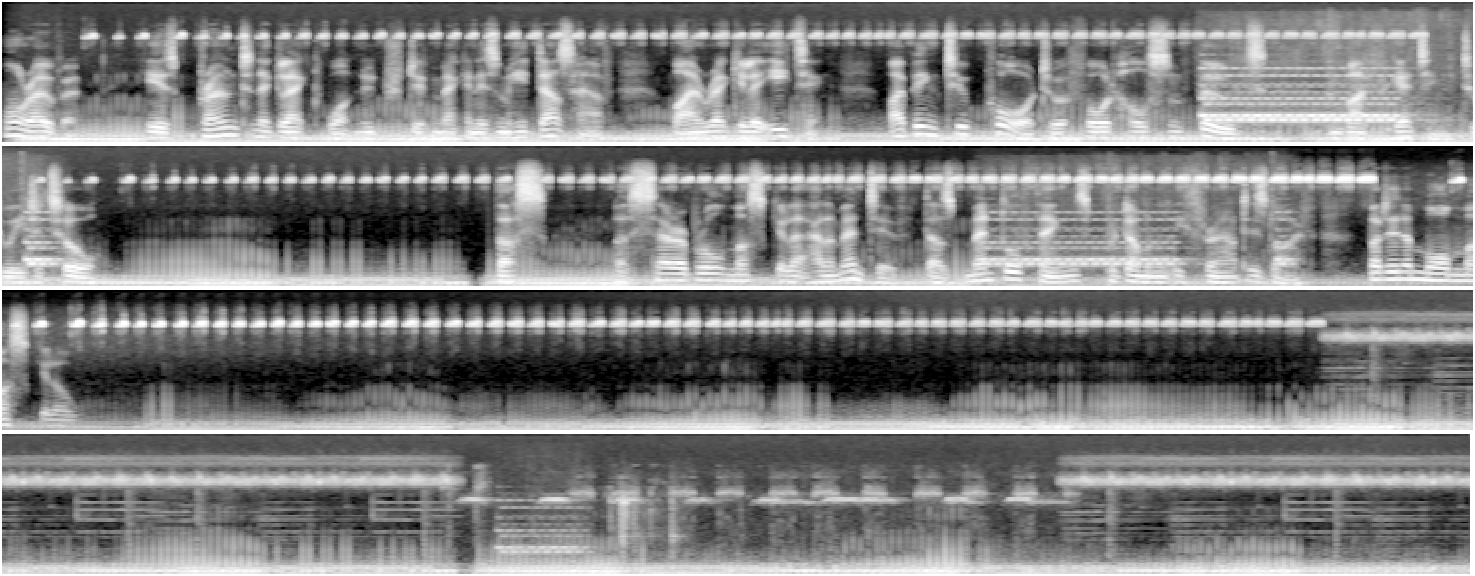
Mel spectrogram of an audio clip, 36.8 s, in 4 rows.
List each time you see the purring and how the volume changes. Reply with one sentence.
You can hear the purring from 0.1 to 36.7 s, getting quieter then louder.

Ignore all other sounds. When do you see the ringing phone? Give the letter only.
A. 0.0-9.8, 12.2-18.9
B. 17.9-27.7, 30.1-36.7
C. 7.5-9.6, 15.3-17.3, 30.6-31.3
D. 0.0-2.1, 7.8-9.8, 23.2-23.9
C.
